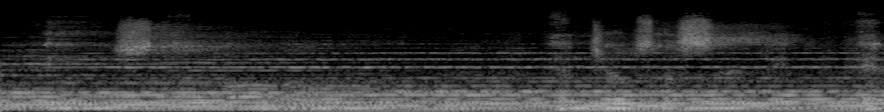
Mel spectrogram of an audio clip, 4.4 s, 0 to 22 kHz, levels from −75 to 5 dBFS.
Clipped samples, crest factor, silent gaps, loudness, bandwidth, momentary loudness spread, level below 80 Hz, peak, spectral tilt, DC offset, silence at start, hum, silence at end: under 0.1%; 14 dB; none; -26 LUFS; 14 kHz; 5 LU; -44 dBFS; -12 dBFS; -5.5 dB/octave; under 0.1%; 0 s; none; 0 s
